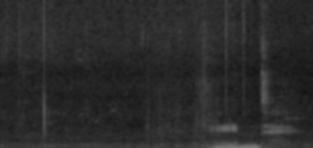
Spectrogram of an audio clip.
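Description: Bees buzz faintly around an exposed beehive during a hive relocation, a low background drone with a louder, rising and falling tone that swells near the end.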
